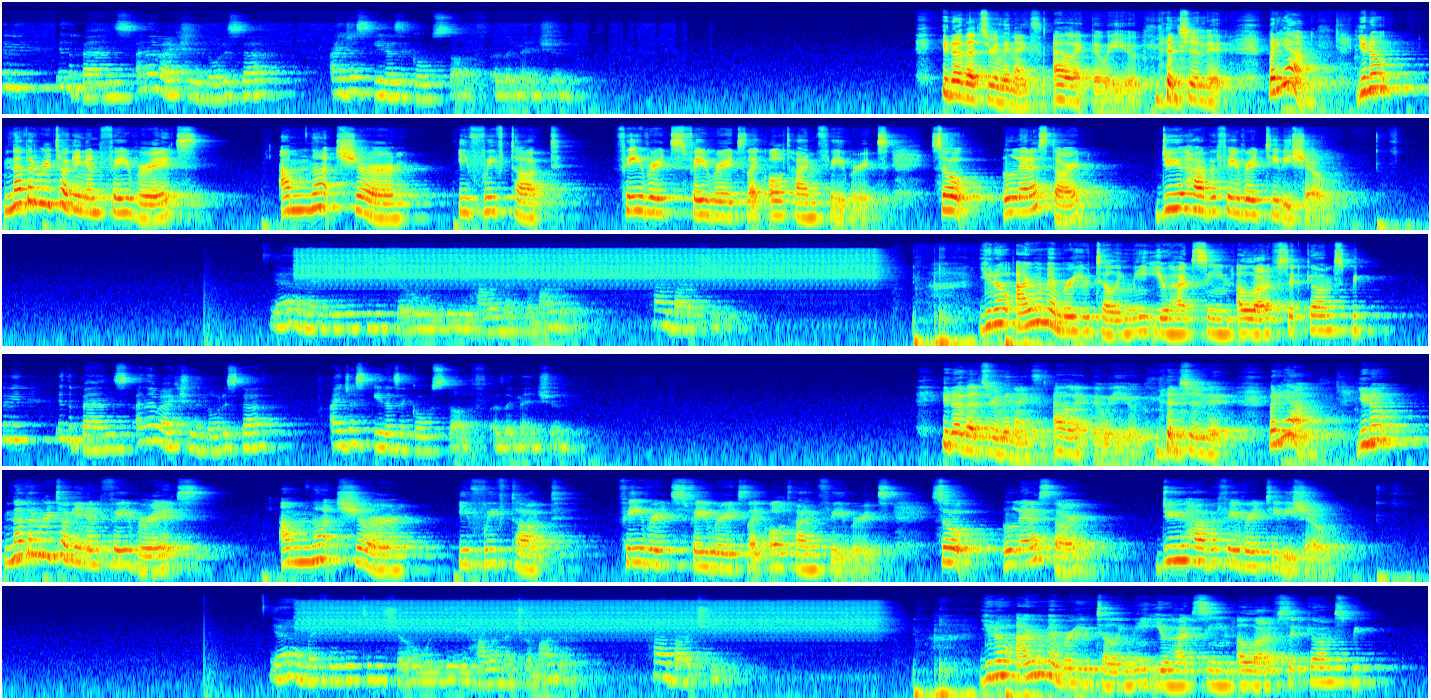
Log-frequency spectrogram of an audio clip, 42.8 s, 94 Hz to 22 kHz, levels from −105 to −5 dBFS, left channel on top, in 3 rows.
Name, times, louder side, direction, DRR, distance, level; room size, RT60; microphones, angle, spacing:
voice 1, 0.0-2.7 3.3-5.7 31.2-34.4 35.0-35.9, right 2 dB, 75° right, 3 dB, 0.9 m, -44 dB
voice 2, 9.2-13.9 14.3-16.2 17.0-18.3 18.8-19.8 20.5-23.9 24.3-25.1 25.8-27.6 37.9-38.0 38.3-42.1, left 4 dB, 65° left, 9 dB, 0.5 m, -29 dB
sound 1, 31.4-37.3, left 3 dB, 40° left, 1.2 m, -51 dB
7.8 x 3.6 x 3.4 m, 0.94 s
head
